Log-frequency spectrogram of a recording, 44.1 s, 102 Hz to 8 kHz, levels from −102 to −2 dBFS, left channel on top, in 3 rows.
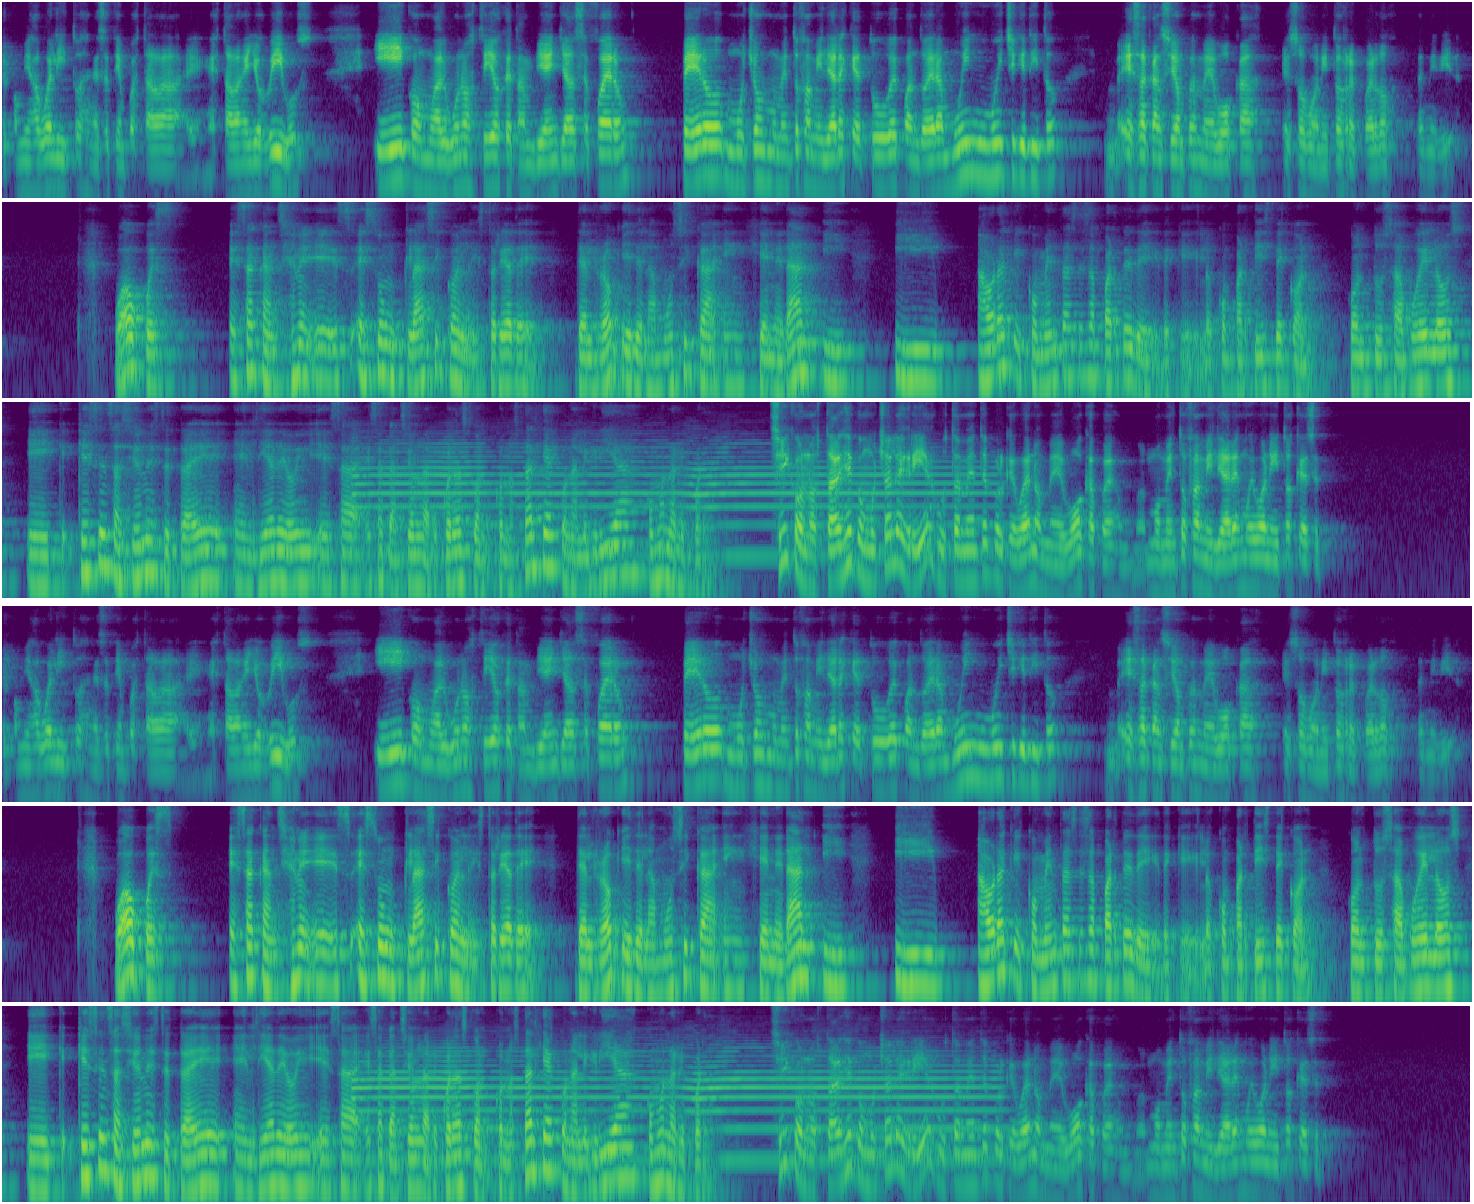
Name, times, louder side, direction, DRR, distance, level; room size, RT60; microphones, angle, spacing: voice 1, 0.0-3.1 3.5-6.3 6.8-10.5 11.0-12.6 12.8-13.9 14.2-14.5 37.1-42.6, left 5 dB, 45° left, 18 dB, 0.4 m, -29 dB
voice 2, 15.5-16.3 17.0-20.0 20.4-23.1 23.6-24.1 24.5-27.8 28.2-29.3 29.6-29.9 30.2-36.5, right 3 dB, 60° right, 13 dB, 0.7 m, -27 dB
Trumpet, 32.9-39.6, right 3 dB, 15° right, 0.6 m, -36 dB
11.0 x 5.3 x 5.9 m, 0.70 s
head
